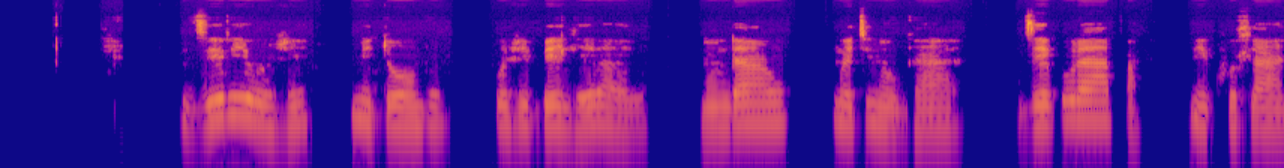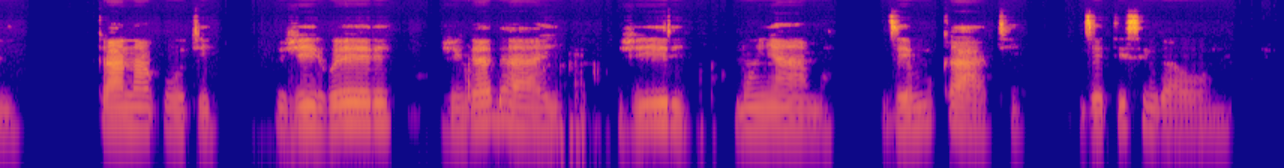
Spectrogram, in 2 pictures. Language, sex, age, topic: Ndau, female, 18-24, health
